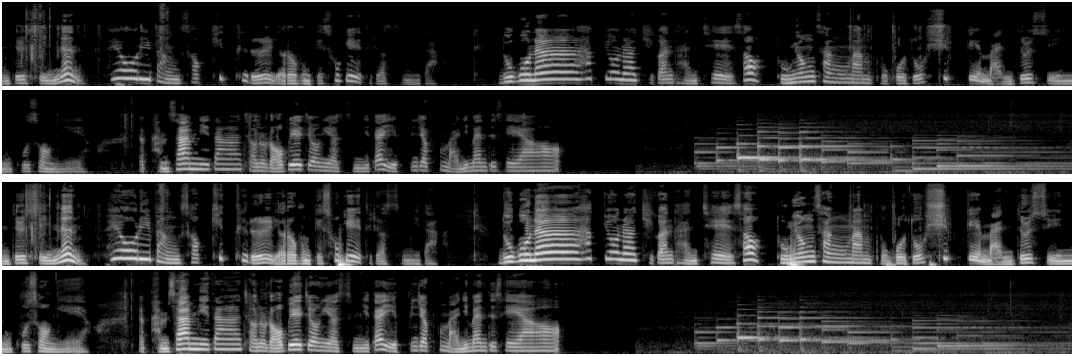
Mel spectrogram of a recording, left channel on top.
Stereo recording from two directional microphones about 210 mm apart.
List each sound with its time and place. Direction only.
0.4 s speech: 50° right (ahead or behind)
17.6 s music: centre (ahead or behind)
